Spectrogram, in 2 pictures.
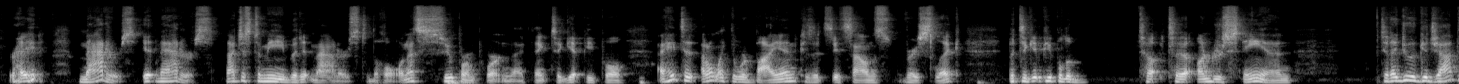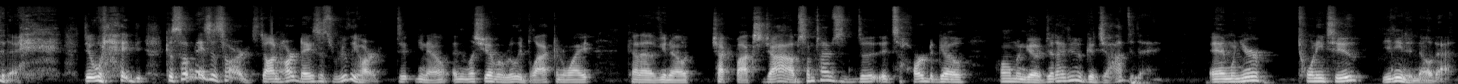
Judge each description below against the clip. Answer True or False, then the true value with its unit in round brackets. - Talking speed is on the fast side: True (225 wpm)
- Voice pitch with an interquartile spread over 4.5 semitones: True (5.3 semitones)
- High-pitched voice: False (130 Hz)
